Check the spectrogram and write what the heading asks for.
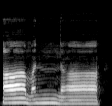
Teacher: Do Gunna in Noon Mushaddad because Noon Mushaddad and Mim Mushaddad are always pronounced with Gunna. Gunna means taking the sound into the nose.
